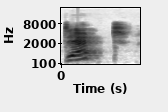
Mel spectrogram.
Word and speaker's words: debt: Debt. It's not debt, it's debt. Debt. Be silent.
